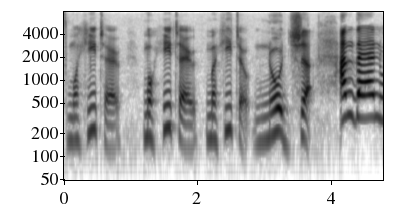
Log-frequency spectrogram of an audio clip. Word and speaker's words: mojito: pronouncing this word as mojito no J it's moito mojito mojito no and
